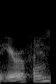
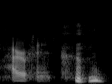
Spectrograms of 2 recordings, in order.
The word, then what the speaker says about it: hierophant: understand what they're doing i said hero fan yeah where is hero fan oh higher fan yeah yeah well that's my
